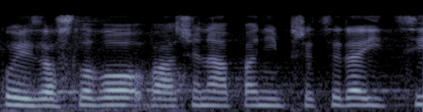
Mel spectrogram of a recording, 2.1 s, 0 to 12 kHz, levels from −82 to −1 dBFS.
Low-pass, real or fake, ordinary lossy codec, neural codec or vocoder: 7.2 kHz; real; Opus, 64 kbps; none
